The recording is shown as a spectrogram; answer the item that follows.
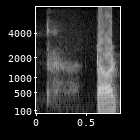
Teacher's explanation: ट, ठ, ढ़ ये मूर्धन्य ध्वनि है।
